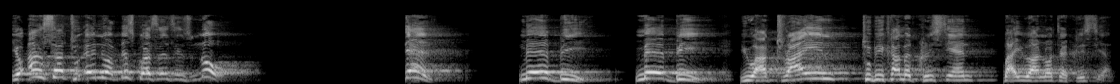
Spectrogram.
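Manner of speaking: ordinary talk, nothing marked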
